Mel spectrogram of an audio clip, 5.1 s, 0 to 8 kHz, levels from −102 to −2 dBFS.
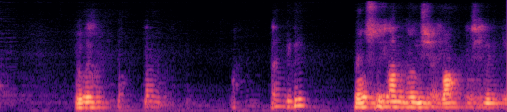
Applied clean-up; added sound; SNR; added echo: neural mask model DeepFilterNet 3.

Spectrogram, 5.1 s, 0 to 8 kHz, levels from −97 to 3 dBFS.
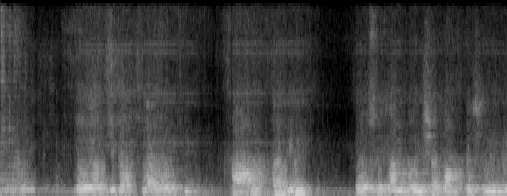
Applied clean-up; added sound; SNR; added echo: neural separator model SepFormer DNS4.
